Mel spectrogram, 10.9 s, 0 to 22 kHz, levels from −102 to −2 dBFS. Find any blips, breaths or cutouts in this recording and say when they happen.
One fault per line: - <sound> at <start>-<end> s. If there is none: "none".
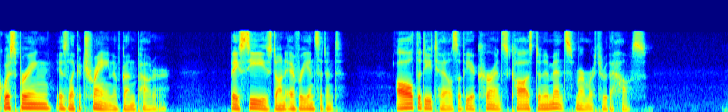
none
